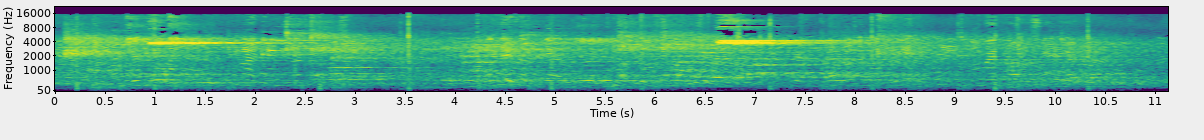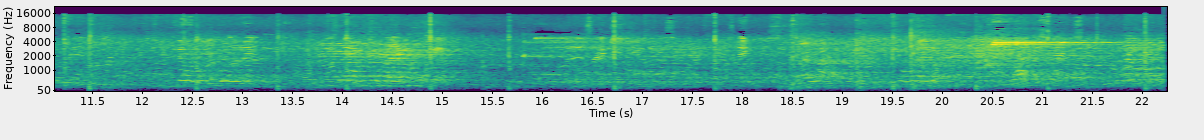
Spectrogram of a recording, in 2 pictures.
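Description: Sneakers squeak on a hard court floor in a large echoing hall.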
